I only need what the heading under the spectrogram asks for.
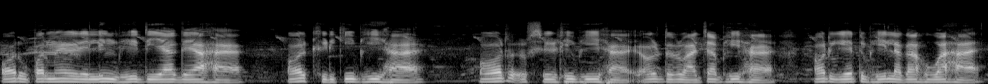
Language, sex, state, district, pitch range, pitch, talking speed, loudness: Hindi, male, Jharkhand, Palamu, 115-125 Hz, 120 Hz, 160 wpm, -19 LUFS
